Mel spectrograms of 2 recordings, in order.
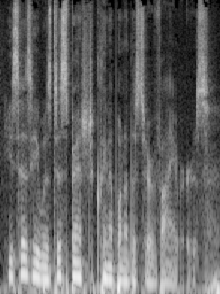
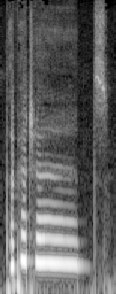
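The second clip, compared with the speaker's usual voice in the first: loud, high, drawn-out yell; mock yell; 7 dB louder, much slower than usual. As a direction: holler it out high, stretching the last word. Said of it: "[name] yells".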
